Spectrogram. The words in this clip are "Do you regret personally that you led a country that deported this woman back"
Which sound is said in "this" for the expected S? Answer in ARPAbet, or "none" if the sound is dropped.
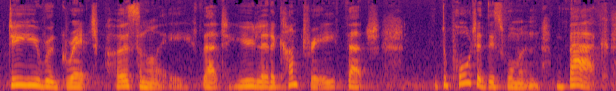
S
